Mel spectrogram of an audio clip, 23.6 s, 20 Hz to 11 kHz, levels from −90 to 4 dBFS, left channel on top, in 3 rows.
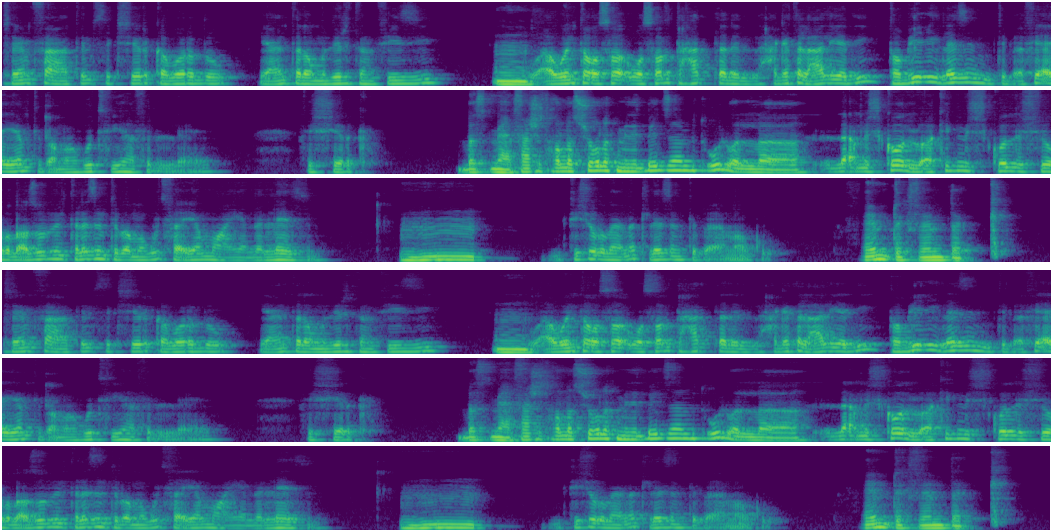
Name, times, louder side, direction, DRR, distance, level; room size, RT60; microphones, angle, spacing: voice 1, 0.0-1.7 1.9-3.3 3.9-9.5 10.2-10.5 14.0-18.1 19.8-21.4, left 2 dB, 65° left, 1.2 m, -23 dB
voice 2, 3.7-4.0 11.3-13.9 18.7-19.3 22.2-23.0, left 2 dB, 40° left, 0.7 m, -18 dB
9.3 x 8.8 x 3.0 m
head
